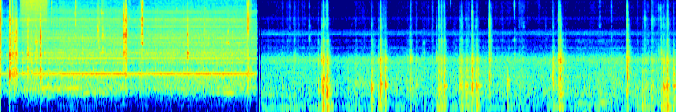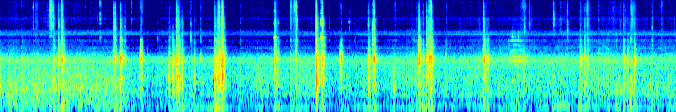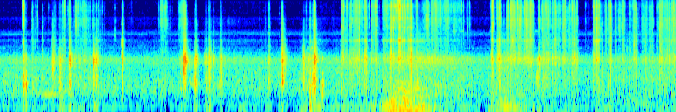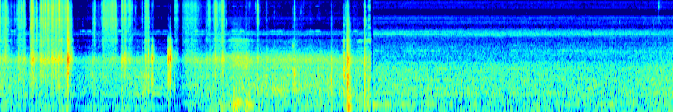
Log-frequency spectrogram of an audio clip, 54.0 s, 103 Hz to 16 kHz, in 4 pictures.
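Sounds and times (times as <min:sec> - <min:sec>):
items clicking and knocking: 0:32.4 - 0:45.8.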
